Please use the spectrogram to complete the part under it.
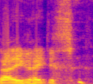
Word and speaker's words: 代替: 代替です。 – 代替と書いて代替と読むんだって代替です。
